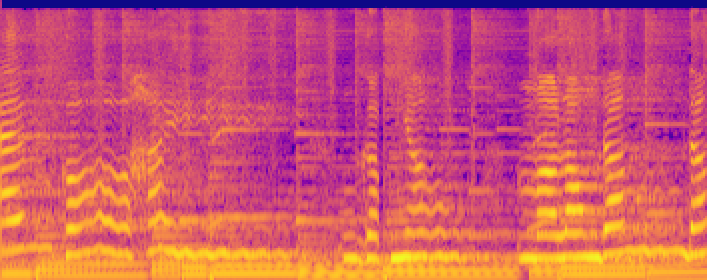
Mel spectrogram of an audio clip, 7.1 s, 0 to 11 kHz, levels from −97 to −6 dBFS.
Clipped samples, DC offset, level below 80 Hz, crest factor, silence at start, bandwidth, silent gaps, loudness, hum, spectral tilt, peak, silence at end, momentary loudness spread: under 0.1%; under 0.1%; -26 dBFS; 14 dB; 0 s; 10 kHz; none; -15 LUFS; none; -5.5 dB/octave; 0 dBFS; 0 s; 9 LU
